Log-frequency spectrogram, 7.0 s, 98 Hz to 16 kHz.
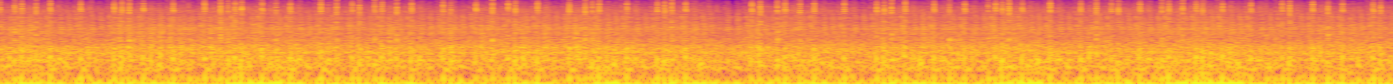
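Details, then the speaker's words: Air-cooled VW sand rail (about 1966) after an electronic ignition install and firing-order correction, during carb tuning: loud, low, uneven lumpy idle with a bobble. The mixture screws were backed way out, and the carb needs adjusting. "But it definitely has a bobble to it. I don't like this."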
